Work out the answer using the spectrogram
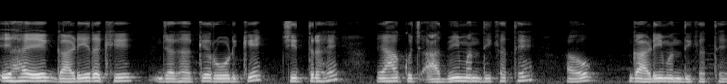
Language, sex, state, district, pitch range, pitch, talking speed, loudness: Chhattisgarhi, male, Chhattisgarh, Raigarh, 140-160 Hz, 150 Hz, 175 wpm, -17 LUFS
